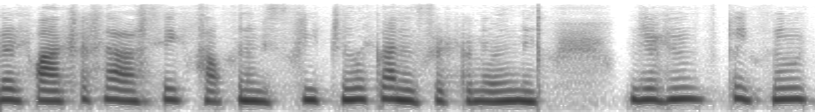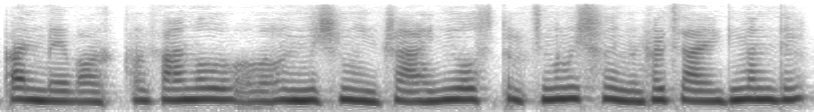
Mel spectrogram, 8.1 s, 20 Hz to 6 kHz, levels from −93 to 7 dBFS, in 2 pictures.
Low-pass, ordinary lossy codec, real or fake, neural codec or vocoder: 5.4 kHz; none; fake; codec, 16 kHz, 0.5 kbps, FreqCodec, larger model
